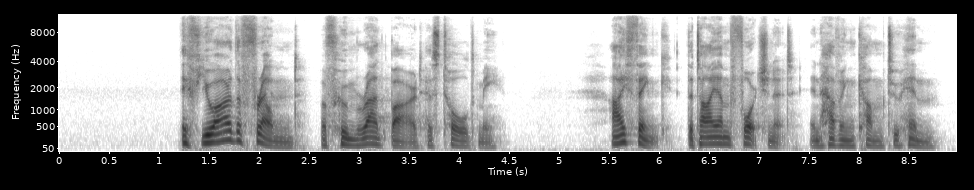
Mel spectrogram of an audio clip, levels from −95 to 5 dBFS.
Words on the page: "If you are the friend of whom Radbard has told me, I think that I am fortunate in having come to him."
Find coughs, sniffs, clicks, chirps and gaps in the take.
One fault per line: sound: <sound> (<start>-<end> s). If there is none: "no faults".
no faults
